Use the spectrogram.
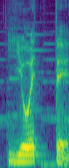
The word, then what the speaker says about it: Io e te: Si lo dijéramos en una frase, se pronunciaría Io e te. con la T geminada, la T doble.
